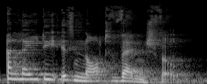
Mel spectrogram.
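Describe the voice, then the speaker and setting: A man's voice: high-pitched, lively intonation, moderate pace, a little mellow, voice pushed up. A man voicing an elegant, refined female unicorn, controlled and politely disdainful, in an audiobook story. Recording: roomy echo, clear background hiss.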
